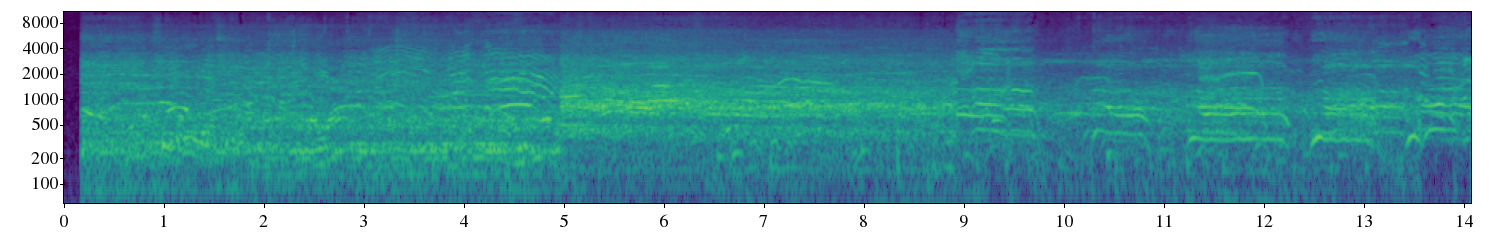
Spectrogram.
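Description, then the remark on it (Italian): A large crowd of Ivory Coast football fans celebrates the national team's Africa Cup of Nations victory over Ghana, won 9-8 on penalties, loudly and continuously, a dense roar of shouting, whooping and overlapping voices that stays energetic throughout. “Quelli che stiamo sentendo sono i festeggiamenti per la vittoria della Costa d'Avorio nella Coppa d'Africa di calcio.”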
